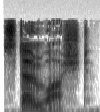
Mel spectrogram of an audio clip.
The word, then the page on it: stonewashed: anglais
